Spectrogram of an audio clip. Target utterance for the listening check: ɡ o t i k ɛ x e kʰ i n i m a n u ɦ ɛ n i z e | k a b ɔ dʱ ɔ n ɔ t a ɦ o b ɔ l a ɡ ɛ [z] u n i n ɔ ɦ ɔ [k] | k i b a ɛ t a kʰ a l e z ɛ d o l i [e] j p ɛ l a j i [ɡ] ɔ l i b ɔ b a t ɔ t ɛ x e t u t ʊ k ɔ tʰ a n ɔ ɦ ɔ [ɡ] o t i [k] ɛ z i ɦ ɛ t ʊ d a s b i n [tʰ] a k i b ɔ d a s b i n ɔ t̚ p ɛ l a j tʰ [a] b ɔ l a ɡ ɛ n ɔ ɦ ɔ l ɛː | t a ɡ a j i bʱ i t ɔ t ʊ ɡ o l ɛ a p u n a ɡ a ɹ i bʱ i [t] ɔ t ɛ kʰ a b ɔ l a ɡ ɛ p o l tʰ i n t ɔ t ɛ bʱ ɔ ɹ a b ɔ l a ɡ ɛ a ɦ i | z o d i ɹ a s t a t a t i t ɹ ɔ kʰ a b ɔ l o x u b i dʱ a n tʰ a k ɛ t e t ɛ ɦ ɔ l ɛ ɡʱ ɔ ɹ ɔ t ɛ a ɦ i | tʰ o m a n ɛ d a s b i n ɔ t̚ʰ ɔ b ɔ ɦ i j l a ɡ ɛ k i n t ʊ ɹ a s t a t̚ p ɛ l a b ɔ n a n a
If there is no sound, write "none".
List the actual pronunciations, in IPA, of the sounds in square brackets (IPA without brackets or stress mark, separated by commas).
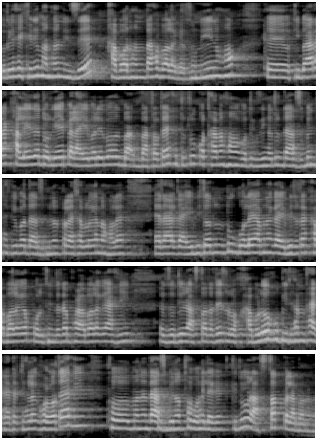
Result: z, k, a, b, ɡ, k, tʰ, a, t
